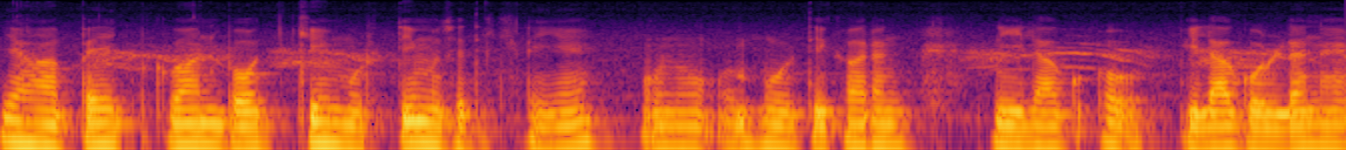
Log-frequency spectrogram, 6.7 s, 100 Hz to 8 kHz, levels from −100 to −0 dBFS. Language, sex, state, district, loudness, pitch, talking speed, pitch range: Hindi, male, Maharashtra, Nagpur, -20 LUFS, 105 Hz, 180 wpm, 100-110 Hz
